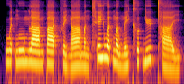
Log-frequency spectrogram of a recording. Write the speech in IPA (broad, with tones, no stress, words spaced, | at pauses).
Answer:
wɵ˨t̚ŋuː˨mlaː˨mpaː˨k̚ fe˨˩jŋaː˨mɐ˨˩n t͡sʰe˥jwɐ˧t̚mɐ˨˩wme˨˧j kʰʊ˧k̚jyː˥p̚ t̪ʰaː˨˩j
